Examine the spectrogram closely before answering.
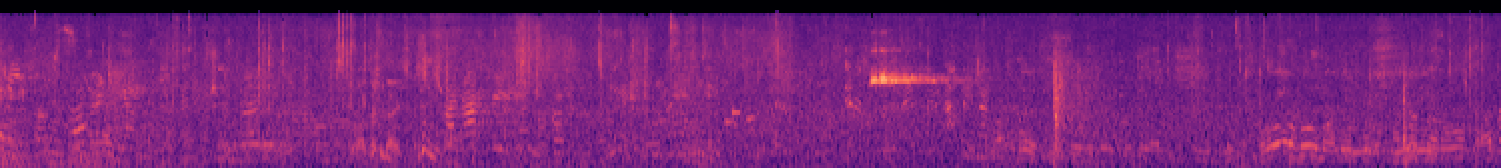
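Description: Young players call out to each other across an open outdoor pitch.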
